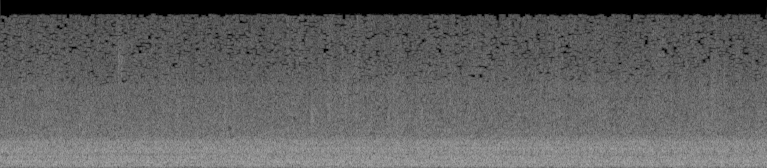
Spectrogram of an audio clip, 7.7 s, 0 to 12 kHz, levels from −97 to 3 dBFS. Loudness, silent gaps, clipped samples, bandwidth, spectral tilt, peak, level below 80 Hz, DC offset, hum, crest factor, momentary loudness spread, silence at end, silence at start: -30 LUFS; none; under 0.1%; 11.5 kHz; -3 dB/octave; -18 dBFS; -56 dBFS; under 0.1%; none; 12 dB; 0 LU; 0 s; 0 s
